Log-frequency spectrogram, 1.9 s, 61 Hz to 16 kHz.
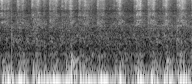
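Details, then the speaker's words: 1985 Dodge D150, 408 stroker small-block Mopar with Comp Cams roller cam, Edelbrock Air-Gap and Holley 850 carb, first startup, cold: deep, loping, lumpy idle pulsing slowly at about 400 RPM instead of 700; idle too low while cold. "it looks like it's trying to run about 400 RPM [Music] so but it's cold so I'm gonna let it warm up"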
